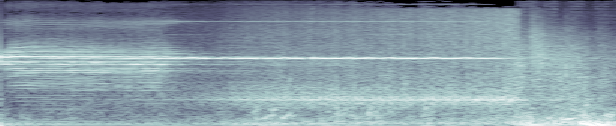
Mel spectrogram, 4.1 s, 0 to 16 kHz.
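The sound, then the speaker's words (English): A loud, piercing sonic blast effect, a 210-decibel burst of sound erupting from the aft of a ship near the ocean floor to disrupt the guidance of two torpedoes: a steady, shrill electronic tone that holds for several seconds over a low rumble, shifting abruptly near the end. “A monstrous 210 decibel burst of sound erupted from the aft of Guardian 1, shattering the guidance control of the torpedoes and sending Guardian 2 swimming in spirals, bouncing off the underwater cliff walls.”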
